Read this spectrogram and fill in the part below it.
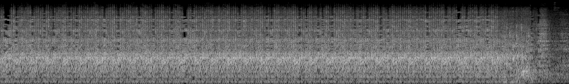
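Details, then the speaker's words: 2006 Ford F350 diesel started after an oil change, idling for a minute: even diesel clatter at steady idle with no odd knocks, then winds down; normal healthy idle. "okay let's start her up and let it run for a minute"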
